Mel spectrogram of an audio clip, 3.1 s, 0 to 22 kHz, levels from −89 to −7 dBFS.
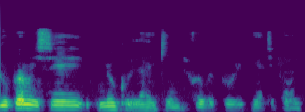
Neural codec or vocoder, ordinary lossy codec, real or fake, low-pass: codec, 16 kHz, 2 kbps, X-Codec, WavLM features, trained on Multilingual LibriSpeech; Opus, 64 kbps; fake; 7.2 kHz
